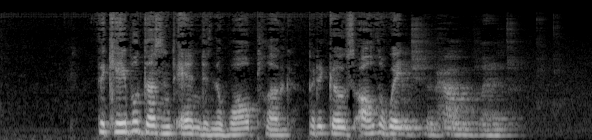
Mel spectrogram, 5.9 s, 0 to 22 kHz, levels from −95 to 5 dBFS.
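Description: At 4.02 s the speech turns abruptly roomy and hollow and stays that way to the end, the sound of a switch to a distant microphone, likely because the close microphone's signal dropped out and a farther one took over. The level falls by roughly 5 dB, and room noise sits around 35 dB below the speech. On a waveform the envelope shrinks at once, with softer transients. A spectrogram shows thinner low frequencies, smeared reverberant tails and a raised noise floor.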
